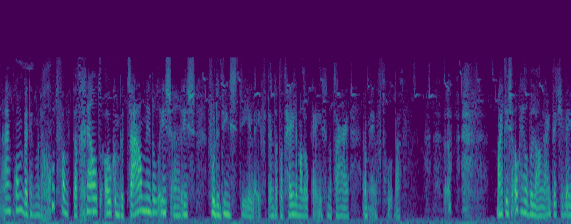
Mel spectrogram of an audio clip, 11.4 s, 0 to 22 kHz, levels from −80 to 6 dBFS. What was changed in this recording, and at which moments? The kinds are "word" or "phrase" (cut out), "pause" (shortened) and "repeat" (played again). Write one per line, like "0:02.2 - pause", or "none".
0:01.4 - word
0:03.6 - word
0:06.7 - word
0:07.4 - word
